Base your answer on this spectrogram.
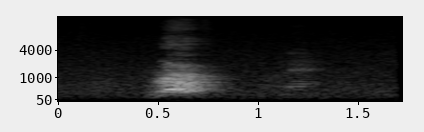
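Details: One loud, full bark from a basset hound confronting cats, lasting about a quarter second, then a faint short follow-up sound.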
